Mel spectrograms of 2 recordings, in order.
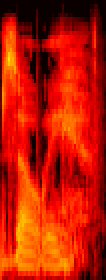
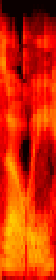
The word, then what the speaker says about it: Zoe: No, no, that's Madam Zoe. You know, I used to call Madam Zoe Madame Zo because it looks like that, but no, apparently pronounced Zoe.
